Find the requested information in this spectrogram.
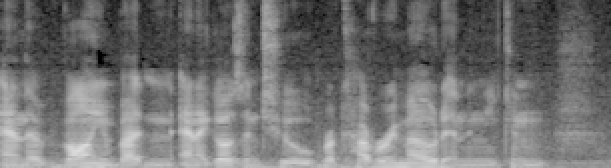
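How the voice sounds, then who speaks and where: Over music in the background, the speaker goes at a fairly quick pace with ordinary pitch variation. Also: man. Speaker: YouTuber. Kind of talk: casual vlog monologue. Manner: fast.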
